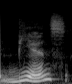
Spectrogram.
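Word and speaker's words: Behance: droit à ça profitez-en autre possibilité c'est d'utiliser bend alors bend alors ça s'écrit B e H a n c e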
